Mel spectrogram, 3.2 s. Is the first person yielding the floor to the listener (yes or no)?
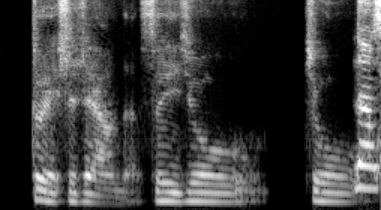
no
